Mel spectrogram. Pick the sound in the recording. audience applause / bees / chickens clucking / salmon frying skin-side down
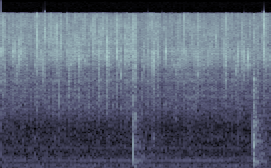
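salmon frying skin-side down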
